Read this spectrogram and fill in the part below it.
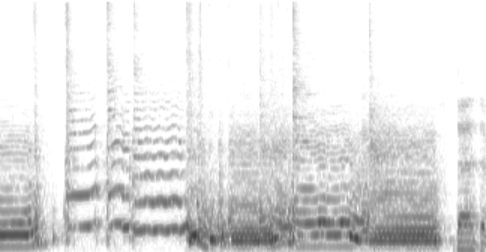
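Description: Electric guitar run through a DIY ring-modulator-style effects pedal with distortion, playing sustained, harmonically rich notes with metallic, buzzy overtones in several phrases, loud and continuous.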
